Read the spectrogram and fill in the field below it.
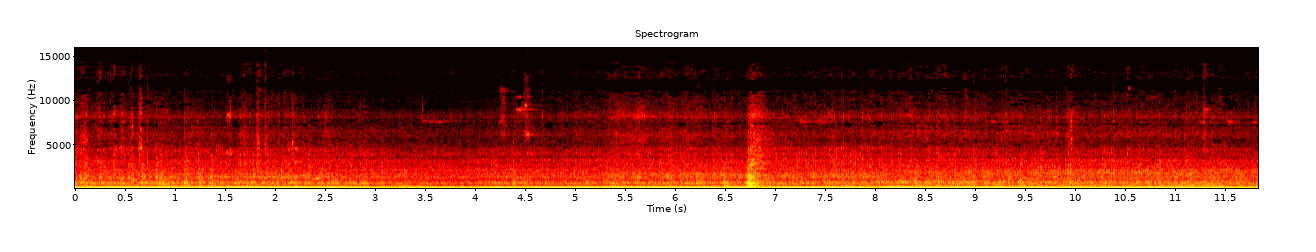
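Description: A small bulldozer's diesel engine rumbles steadily close by.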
